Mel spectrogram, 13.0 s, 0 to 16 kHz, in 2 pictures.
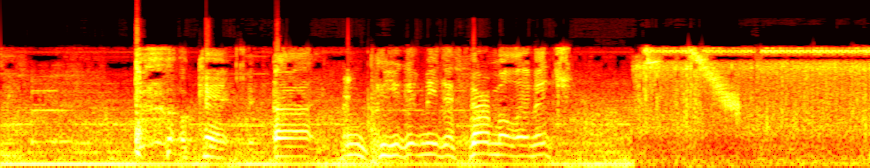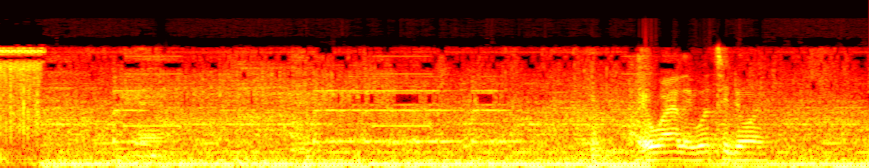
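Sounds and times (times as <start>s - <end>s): falling whistle-like sweep: 4.8s - 6.8s.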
